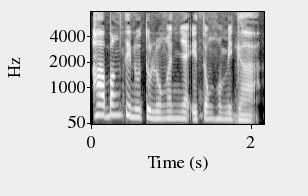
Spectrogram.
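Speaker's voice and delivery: ordinary talk, nothing marked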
